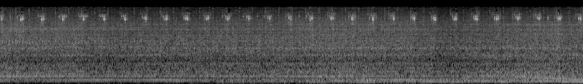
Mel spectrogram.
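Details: 2004 Mazda 3: a sharp, high squeak repeating about four to five times a second over a steady engine idle.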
